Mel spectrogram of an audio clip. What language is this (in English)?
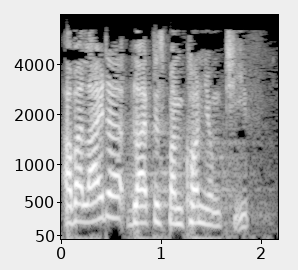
German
